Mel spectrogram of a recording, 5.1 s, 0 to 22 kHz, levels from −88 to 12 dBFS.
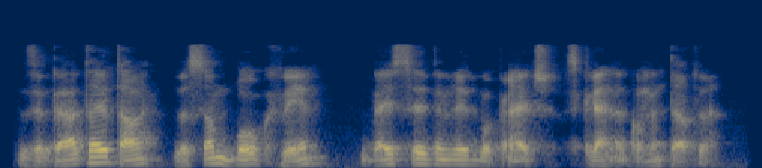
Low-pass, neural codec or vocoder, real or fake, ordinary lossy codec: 7.2 kHz; codec, 16 kHz, 1 kbps, FreqCodec, larger model; fake; MP3, 64 kbps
